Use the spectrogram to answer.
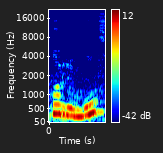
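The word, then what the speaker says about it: ρ: सो ये हो गया रेजिस्टिविटी, जिसकी इस प्रोनाउंसिएशन है हमारे पास रो, RH।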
